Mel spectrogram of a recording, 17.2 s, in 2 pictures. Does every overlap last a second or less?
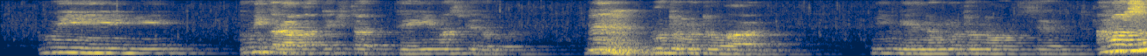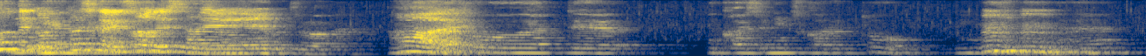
No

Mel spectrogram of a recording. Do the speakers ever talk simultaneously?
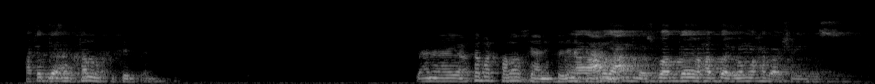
Yes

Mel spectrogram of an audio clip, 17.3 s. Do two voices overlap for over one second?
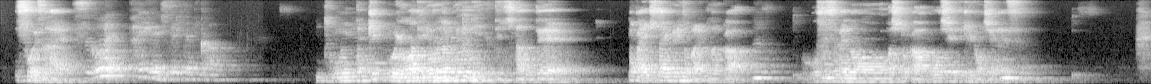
Yes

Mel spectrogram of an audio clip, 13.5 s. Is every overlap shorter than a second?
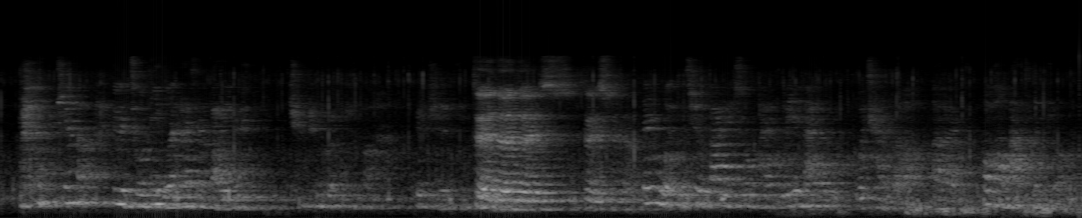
Yes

